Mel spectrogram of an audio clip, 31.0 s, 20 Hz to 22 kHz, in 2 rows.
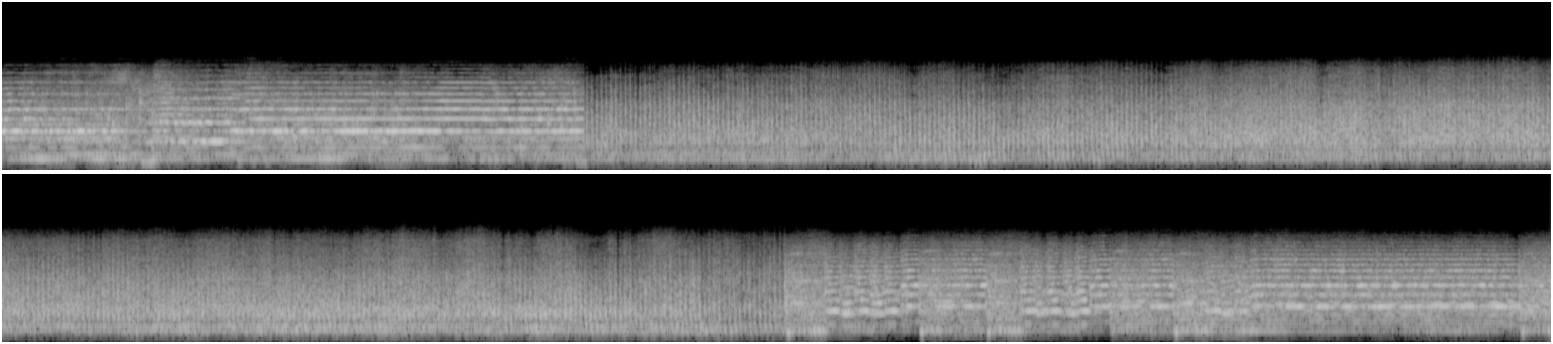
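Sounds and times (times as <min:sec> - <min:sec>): helicopter hovering: 0:00.0 - 0:30.9.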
